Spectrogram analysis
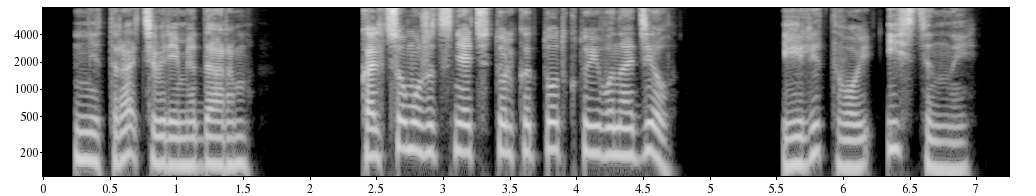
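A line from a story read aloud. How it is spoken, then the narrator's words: Calm reply. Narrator (Russian): спокойно ответила она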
